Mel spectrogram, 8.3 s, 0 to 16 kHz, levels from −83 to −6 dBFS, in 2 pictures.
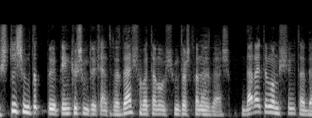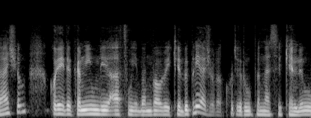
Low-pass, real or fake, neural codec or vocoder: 7.2 kHz; fake; codec, 16 kHz, 0.5 kbps, X-Codec, HuBERT features, trained on general audio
